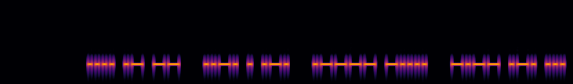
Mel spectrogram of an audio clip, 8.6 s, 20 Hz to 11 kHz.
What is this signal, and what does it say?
Morse code, heard as a keyed tone, about 22 wpm, 700 Hz. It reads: HAM FER 16 YRS
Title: Practice QSO - Exchange 3 - More Info - 22wpm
